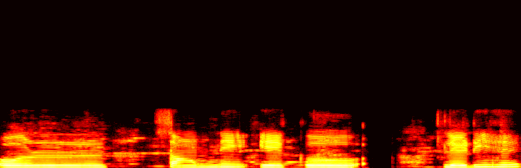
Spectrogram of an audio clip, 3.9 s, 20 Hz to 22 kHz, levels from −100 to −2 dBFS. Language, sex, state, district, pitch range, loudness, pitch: Hindi, female, Uttar Pradesh, Jyotiba Phule Nagar, 215-250 Hz, -15 LUFS, 220 Hz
